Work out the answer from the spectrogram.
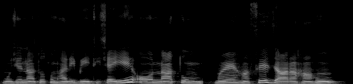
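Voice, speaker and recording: A woman's voice: mid-range voice, fairly even intonation, moderate pace, lightly acted. A woman voicing Kalu, a harsh male crow who is angry at his wife. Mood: dismissive. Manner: curt, dismissive.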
